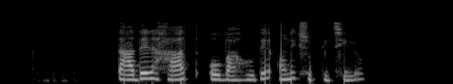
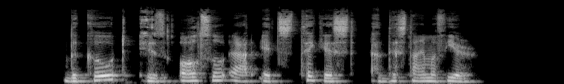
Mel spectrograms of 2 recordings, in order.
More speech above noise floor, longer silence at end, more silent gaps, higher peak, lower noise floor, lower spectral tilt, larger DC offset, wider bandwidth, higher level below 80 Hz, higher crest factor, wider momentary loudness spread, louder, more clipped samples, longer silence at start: second, 34 dB vs 60 dB; about the same, 0.9 s vs 0.9 s; first, 2.01-2.08 s vs none; second, -14 dBFS vs -2 dBFS; second, -64 dBFS vs -77 dBFS; first, -5 dB/octave vs -3.5 dB/octave; neither; second, 8 kHz vs 15 kHz; second, -64 dBFS vs -52 dBFS; about the same, 18 dB vs 18 dB; first, 12 LU vs 8 LU; second, -31 LUFS vs -17 LUFS; neither; first, 1.2 s vs 0.65 s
